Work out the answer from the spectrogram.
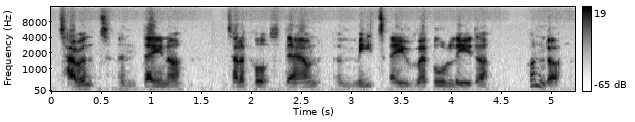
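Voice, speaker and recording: A man's voice: lowish voice, bright, forceful tone, a little hiss or hum, poor audio. A man hosting a casual review chat, rambling with self-conscious little asides. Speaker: podcast host reading an episode summary and discussing it.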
